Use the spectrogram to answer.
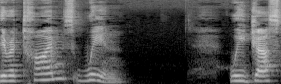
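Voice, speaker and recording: A woman speaks at a fairly slow pace with a New Zealand accent and ordinary pitch variation. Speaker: business coach. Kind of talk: tutorial. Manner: casual, some hesitations.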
